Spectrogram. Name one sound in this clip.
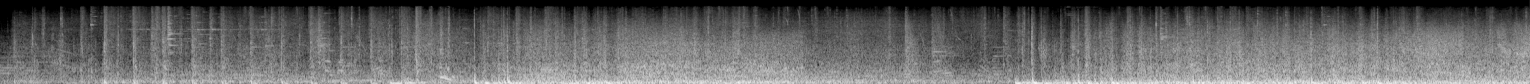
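An anti-aircraft gun fires rapid bursts of loud shots.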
